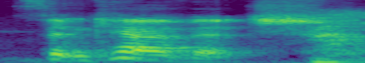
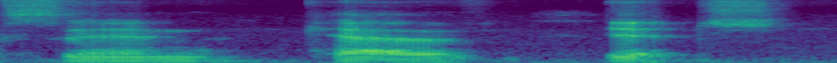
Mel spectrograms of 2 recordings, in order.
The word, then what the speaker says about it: Sienkiewicz: image was there, and it was like Sin Kev Itch, so that he didn't even spell it out the right way. He just put it out there so you would know how to pronounce it.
